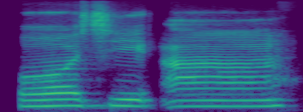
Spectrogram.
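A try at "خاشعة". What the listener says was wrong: Pendek semua. Khosyi'ah. Khosyi'ah. Pendek ya. Oh, tidak khosyi'ah. Tidak. Kho-nya tidak naik. Tidak. Khosyi'ah.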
